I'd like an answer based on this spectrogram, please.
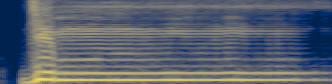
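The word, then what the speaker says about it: ج: টেনে আমরা উচ্চারণ করব তাহলে কি এরকম উচ্চারণ করব জিম এরকম এরকম করা যাবে না ঠিক আছে তাহলে কেমন হবে উচ্চারণটা জমিয়ে উচ্চারণ করতে হবে ধীরে ধীরে এই যে জিম সবাই একসাথে জোরে বলেন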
